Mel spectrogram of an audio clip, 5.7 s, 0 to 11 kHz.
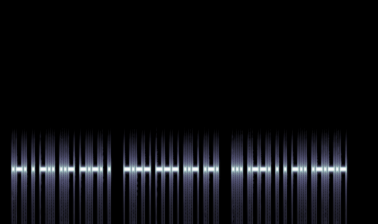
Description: Morse code, heard as a keyed tone, about 40 wpm, 700 Hz. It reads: REDUCE YOUR SPEED.
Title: Sentences from Top 1100 Words 40wpm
